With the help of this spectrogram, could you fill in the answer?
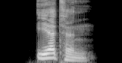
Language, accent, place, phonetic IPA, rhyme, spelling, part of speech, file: German, Germany, Berlin, [ˈeːɐ̯tn̩], -eːɐ̯tn̩, ehrten, verb, De-ehrten.ogg
- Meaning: inflection of ehren: 1. first/third-person plural preterite 2. first/third-person plural subjunctive II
